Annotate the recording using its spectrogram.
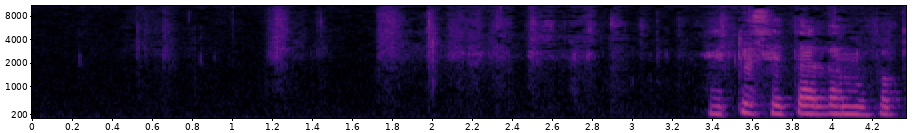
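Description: Plastic wrap rustles faintly in hands.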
